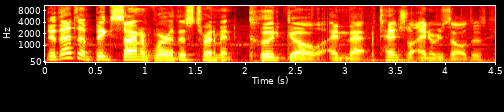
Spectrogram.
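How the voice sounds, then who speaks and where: A commentator delivers conversational live esports analysis, explaining things casually over music playing in the background. His voice is medium in pitch, expressive and sharp, at a moderate pace.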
